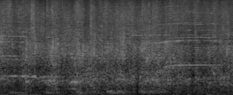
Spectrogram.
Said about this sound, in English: You're supposed to clap right there.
